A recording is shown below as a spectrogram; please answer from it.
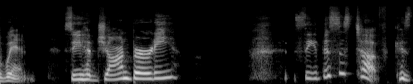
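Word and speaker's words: Berti: so you have John birdie see this is tough because they pronounced the names the same even though one is b r d and the other one is b r oops b r ti so yeah so you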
